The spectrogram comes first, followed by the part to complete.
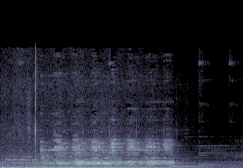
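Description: Santa Jack Skellington animated figure's built-in sound module playing a short tune, with a low rumble underneath; it starts suddenly and cuts off shortly before two seconds.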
